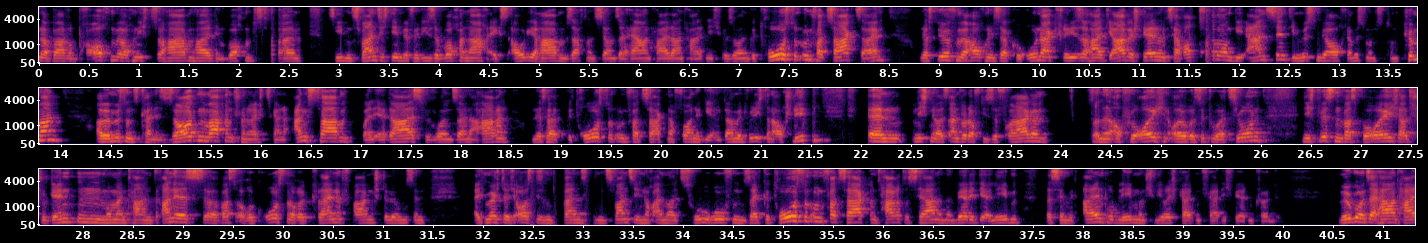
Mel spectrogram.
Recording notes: Bibelseminar Bonn via Zoom.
